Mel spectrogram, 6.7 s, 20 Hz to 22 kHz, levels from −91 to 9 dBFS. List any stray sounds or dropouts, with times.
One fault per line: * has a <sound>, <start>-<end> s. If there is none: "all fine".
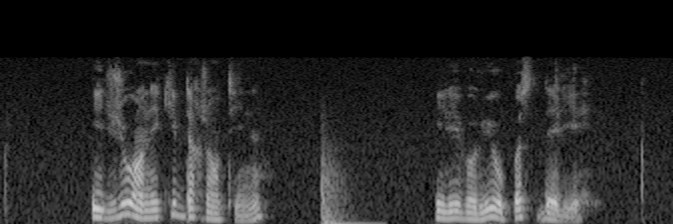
* has a thud, 3.2-3.9 s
